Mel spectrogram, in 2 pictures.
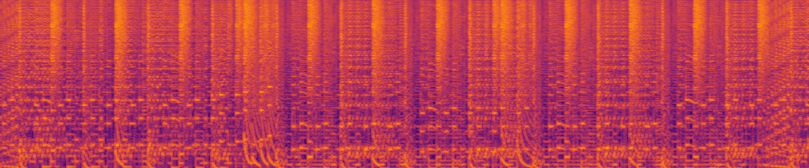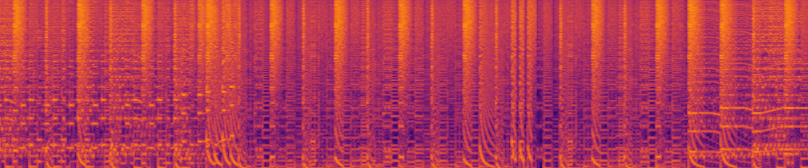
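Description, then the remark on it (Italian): Dense, loud Game Boy chiptune from the Swedish demo scene plays continuously, with bright square-wave melodies and arpeggios over a punchy, full kick drum made with the Game Boy's sweep function on a square wave, fast pitch sweeps repeating in a steady driving rhythm. “sentite come spremeva il Game Boy”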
